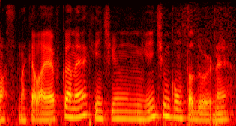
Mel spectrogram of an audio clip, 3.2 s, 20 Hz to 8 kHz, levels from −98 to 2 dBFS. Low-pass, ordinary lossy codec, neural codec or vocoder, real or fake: 7.2 kHz; Opus, 24 kbps; none; real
